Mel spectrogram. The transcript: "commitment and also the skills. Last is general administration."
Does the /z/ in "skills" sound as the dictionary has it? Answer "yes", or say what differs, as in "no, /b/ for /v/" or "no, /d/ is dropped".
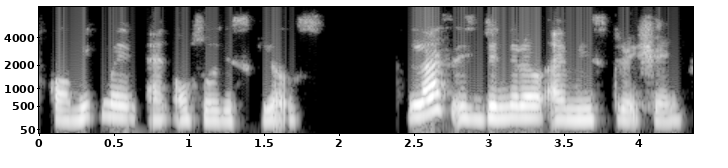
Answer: no, /s/ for /z/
